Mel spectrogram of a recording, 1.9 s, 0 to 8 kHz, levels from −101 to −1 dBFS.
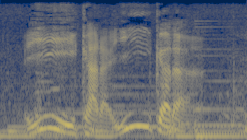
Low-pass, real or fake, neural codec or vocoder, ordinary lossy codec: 7.2 kHz; real; none; Opus, 64 kbps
